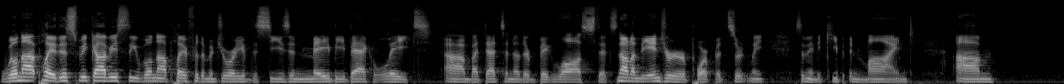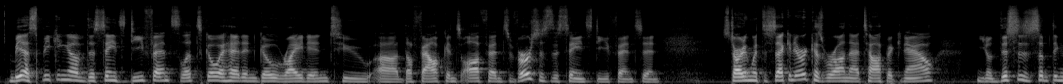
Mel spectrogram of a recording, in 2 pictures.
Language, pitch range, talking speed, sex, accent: English, 125-155 Hz, 215 wpm, male, American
